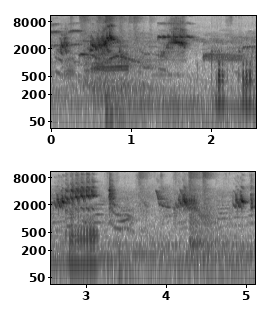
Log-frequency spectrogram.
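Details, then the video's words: Breeding adult Asian pied starling that appears to hold a conversation, producing harsh rasping squawks mixed with whistled chirps and short buzzy bursts, loud and varied throughout. "burung jalak ini malah ngajak ngomong"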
